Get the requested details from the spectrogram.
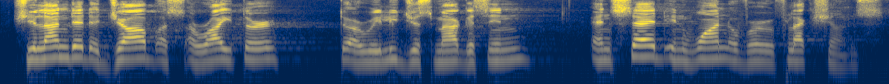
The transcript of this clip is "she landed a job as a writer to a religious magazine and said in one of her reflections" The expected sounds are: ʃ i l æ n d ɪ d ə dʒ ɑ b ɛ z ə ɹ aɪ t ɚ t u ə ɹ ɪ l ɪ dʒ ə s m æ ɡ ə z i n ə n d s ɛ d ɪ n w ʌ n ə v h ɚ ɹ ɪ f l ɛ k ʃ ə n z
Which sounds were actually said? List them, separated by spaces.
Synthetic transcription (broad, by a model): ʃ i l æ n d ɪ d ə dʒ ɑ b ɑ s ə ɹ aɪ t ɚ t u ə ɹ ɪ l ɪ dʒ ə s m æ ɡ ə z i n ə n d s ɛ d ɪ n w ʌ n ə v h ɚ ɹ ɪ f l ɛ k ʃ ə n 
